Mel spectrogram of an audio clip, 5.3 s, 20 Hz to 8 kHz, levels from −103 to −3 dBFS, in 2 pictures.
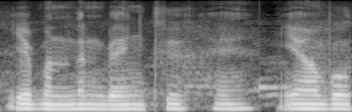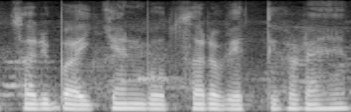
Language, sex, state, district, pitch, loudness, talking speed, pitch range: Hindi, male, Bihar, Bhagalpur, 120 Hz, -18 LUFS, 160 wpm, 120-125 Hz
